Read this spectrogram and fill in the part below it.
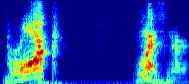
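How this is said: It is said in a put-on imitation voice.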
